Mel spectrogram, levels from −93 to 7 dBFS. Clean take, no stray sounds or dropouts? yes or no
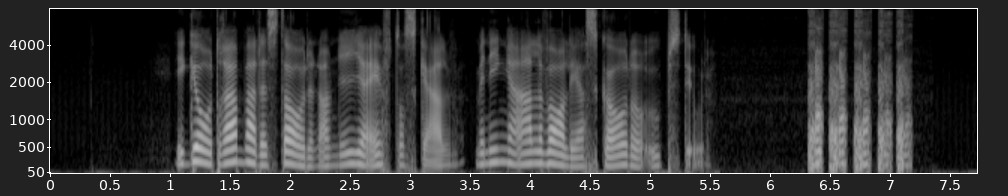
no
